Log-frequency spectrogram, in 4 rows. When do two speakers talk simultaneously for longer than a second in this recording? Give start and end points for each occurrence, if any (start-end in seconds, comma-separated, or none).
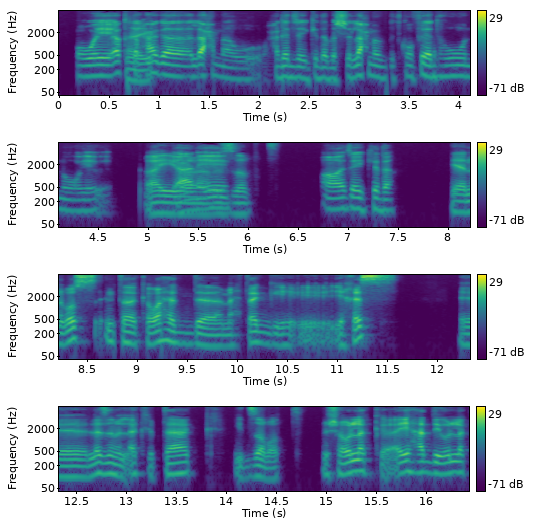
none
